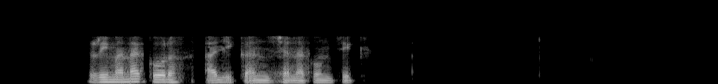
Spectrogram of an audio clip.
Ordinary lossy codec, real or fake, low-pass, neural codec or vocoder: AAC, 16 kbps; real; 3.6 kHz; none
